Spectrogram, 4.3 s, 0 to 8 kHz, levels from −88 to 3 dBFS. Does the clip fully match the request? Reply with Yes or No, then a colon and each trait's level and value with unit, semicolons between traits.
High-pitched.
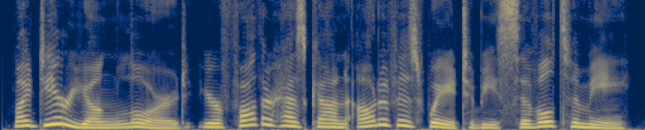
Yes: high, 230 Hz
